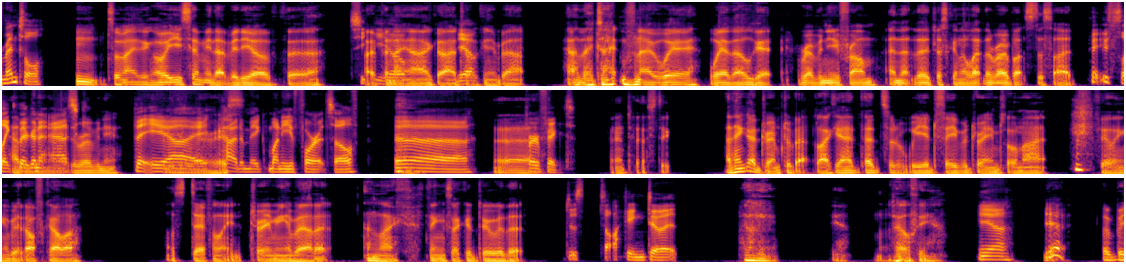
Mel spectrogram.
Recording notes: stuck in the car at home so please excuse the poor audio this week!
